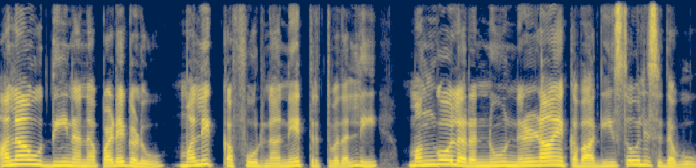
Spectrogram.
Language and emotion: Kannada, neutral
